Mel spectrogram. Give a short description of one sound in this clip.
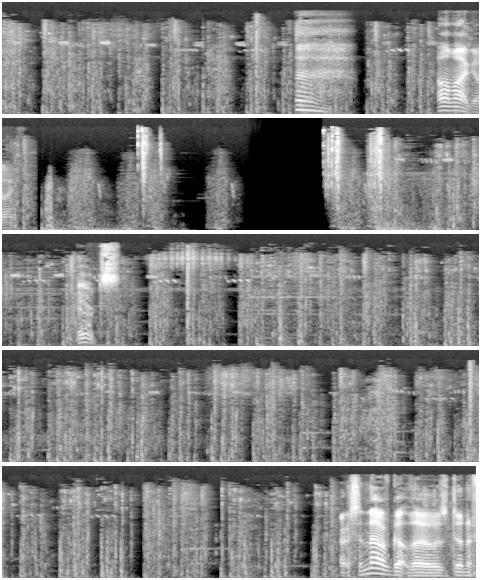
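Horse hooves gallop in a quick, steady rhythm over dirt.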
